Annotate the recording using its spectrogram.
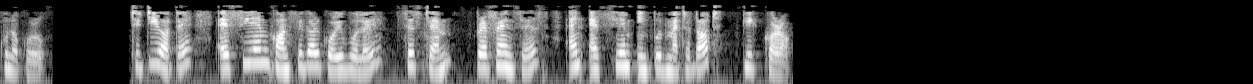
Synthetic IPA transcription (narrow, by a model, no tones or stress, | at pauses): kunɔkoɹʊ̰ | titiɔtɛesiemkɔnpʰiɡaɹkoɹibɔlojsistɛmpɹɛpʰɹɛnsɛsɛnɛsiɛminputmɛtʰɔdɔtklikːɔɹɔ̰k̚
